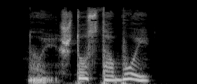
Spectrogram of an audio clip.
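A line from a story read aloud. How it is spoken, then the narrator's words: Quiet question. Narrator (Russian): тихо спросила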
